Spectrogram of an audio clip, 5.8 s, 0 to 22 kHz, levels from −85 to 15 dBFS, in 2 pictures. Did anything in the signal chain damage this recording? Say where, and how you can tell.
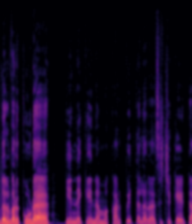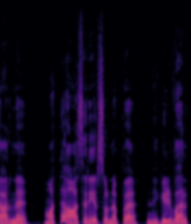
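Yes. A sudden gain jump at 0.99 s drops the speech by about 12 dB and holds there to the end. Unlike a fade or AGC, the level steps down within a single sample, and the background noise falls with it, likely a digital gain setting applied without a ramp.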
